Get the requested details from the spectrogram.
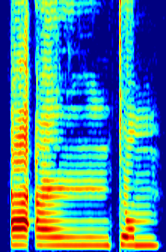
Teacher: ہم نون ساکن کو چھپاتے ہوئے اور غنہ کے ساتھ یہ حکم کو ادا کریں گے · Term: اخفاء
